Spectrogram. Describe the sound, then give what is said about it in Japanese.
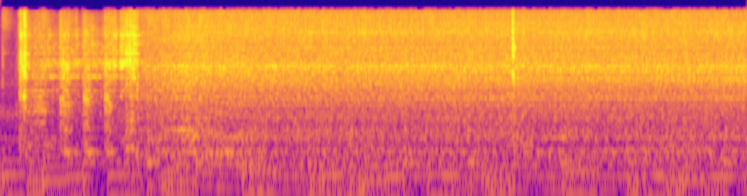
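A car's DOHC double overhead cam engine cranks with a few quick pulses, catches, then runs on in a steady, even drone at a moderate level. “この車のエンジン、DOHC というエンジンなんですが、ダブルオーバーヘッドカムということで”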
